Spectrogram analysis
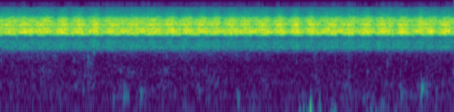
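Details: On Korčula by a bay, crickets sustain a high, dense, whirring chorus with soft pulsing, while a short low thump sounds near the three-second mark.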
